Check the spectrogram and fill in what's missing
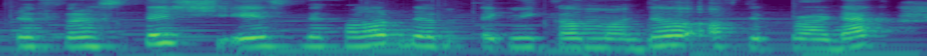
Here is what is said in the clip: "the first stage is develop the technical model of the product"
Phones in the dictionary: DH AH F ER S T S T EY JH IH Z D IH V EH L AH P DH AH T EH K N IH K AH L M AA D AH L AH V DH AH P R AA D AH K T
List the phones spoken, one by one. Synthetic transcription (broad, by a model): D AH F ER T S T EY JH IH S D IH F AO L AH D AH T EH K N IH K AH L M AA D AH L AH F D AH P R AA D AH K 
